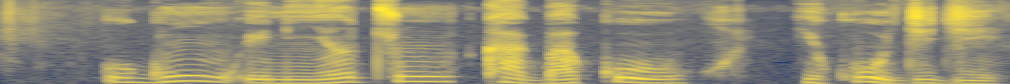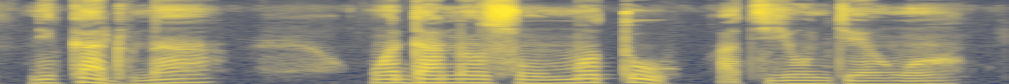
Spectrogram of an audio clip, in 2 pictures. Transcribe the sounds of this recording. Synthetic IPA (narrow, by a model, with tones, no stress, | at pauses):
o˧ɡũ˦˨e˨nĩ˨j̃ã˨˧˦tũ˦kʰa˦˨ɡ͡ba˨˦ko˦˨ | i˧ku˦o˦˨d͡ʒi˧d͡ʒi˨nĩ˨˦ka˦˨dũ˨˦nã˦ | w̃ɔ̃˧da˧nã˦sũ˧˦mɔ̃˦to˦˨ | a̰˨ti˨˧˦o˧n̩˦d͡ʒɛ˧ɔ˧w̃ɔ̃˧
